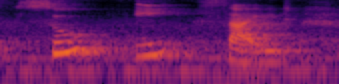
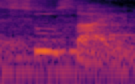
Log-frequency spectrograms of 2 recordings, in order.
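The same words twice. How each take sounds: First: The word is said with three syllables. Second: The first two syllables merge into one. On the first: The speaker calls it right. "It's got three syllables" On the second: The speaker calls it wrong. "they merge the first and the second syllable and they say it as suicide, which is wrong"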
